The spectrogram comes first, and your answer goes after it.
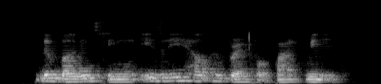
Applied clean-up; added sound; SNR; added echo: neural mask model DeepFilterNet 3.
